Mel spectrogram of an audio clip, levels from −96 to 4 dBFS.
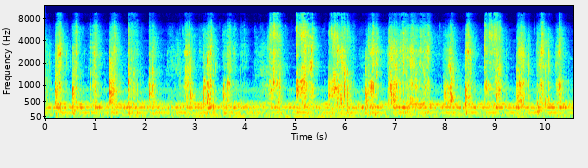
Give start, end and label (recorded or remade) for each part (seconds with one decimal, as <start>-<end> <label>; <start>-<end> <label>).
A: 0.0-3.1 recorded; 3.1-5.6 remade; 5.6-10.6 recorded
